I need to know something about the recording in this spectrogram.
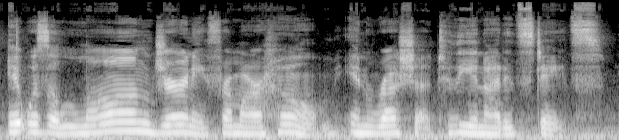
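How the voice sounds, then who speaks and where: A woman voicing a tender, nostalgic elderly great aunt in an expressive children's storybook reading. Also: mid-range voice, a little slow, a little hiss or hum, lightly acted. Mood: wistful. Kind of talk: children's storybook read-aloud.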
